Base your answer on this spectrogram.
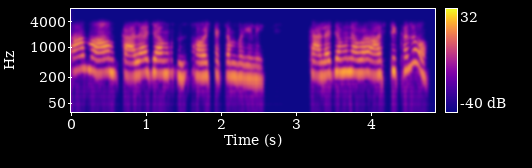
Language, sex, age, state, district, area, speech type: Sanskrit, female, 30-45, Karnataka, Dharwad, urban, conversation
